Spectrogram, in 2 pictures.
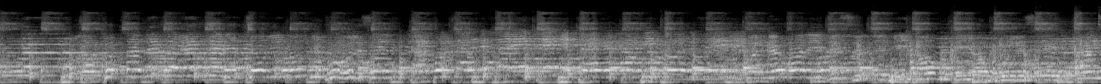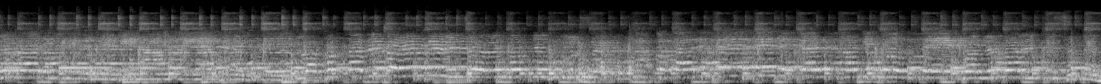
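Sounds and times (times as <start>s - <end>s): hand drum beat: 0.0s - 22.0s
person singing over microphone: 0.0s - 22.0s
hand-clapping: 9.1s - 14.3s.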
